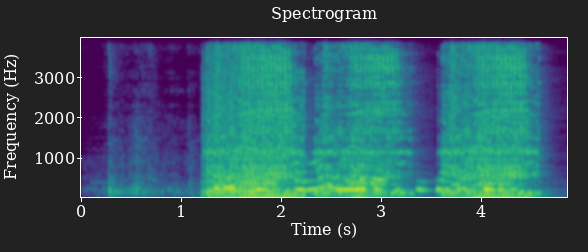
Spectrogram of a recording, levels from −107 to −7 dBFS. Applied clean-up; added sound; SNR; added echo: classical method WPE with log-MMSE.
